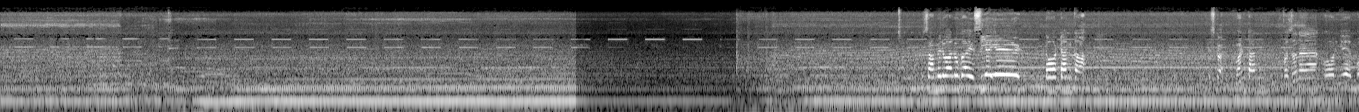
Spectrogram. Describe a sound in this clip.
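A crane engine hums steadily close by.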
